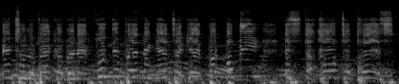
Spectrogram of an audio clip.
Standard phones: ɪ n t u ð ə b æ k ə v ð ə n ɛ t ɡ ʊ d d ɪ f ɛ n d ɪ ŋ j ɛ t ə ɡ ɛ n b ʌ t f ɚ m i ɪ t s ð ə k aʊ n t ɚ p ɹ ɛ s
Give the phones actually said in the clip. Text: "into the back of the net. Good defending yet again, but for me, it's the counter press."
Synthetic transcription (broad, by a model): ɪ n t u ð ə b æ k ə v ð ə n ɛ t ɡ ʊ d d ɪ p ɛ n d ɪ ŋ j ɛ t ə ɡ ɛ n b ʌ t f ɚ m i ɪ t s ð ə k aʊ n t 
